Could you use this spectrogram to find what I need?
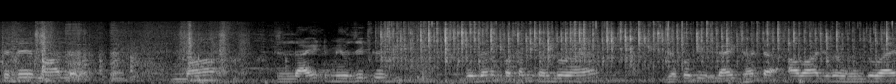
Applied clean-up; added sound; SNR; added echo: none; Bicycle; -1 dB; reverberation time 1.8 s.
